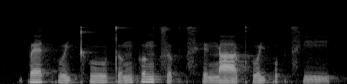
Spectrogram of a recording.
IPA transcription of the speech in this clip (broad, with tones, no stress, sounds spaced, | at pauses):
p ɛː˧ t̚ kʷ e˨˩ j kʰ uː˨ t̪ ʊ˨˥ ŋ k ʊ˥ ŋ t͡s ʊ˨˥ k̚ t͡sʰ ɪ˨˧ ŋ aː˨ kʷʰ ɐ˧ j p ʊ˧ k̚ t͡sʰ iː˨˩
